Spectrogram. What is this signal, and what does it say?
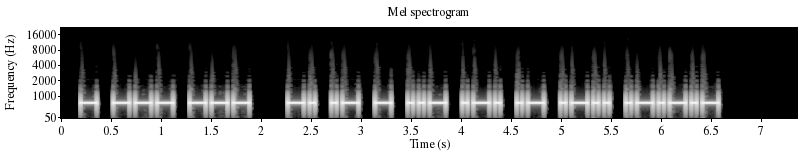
Morse code, heard as a keyed tone, about 22 wpm, 700 Hz. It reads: TOO NATURAL.
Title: Sentences from Top 1000 Words - Review Part 4 - 22wpm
